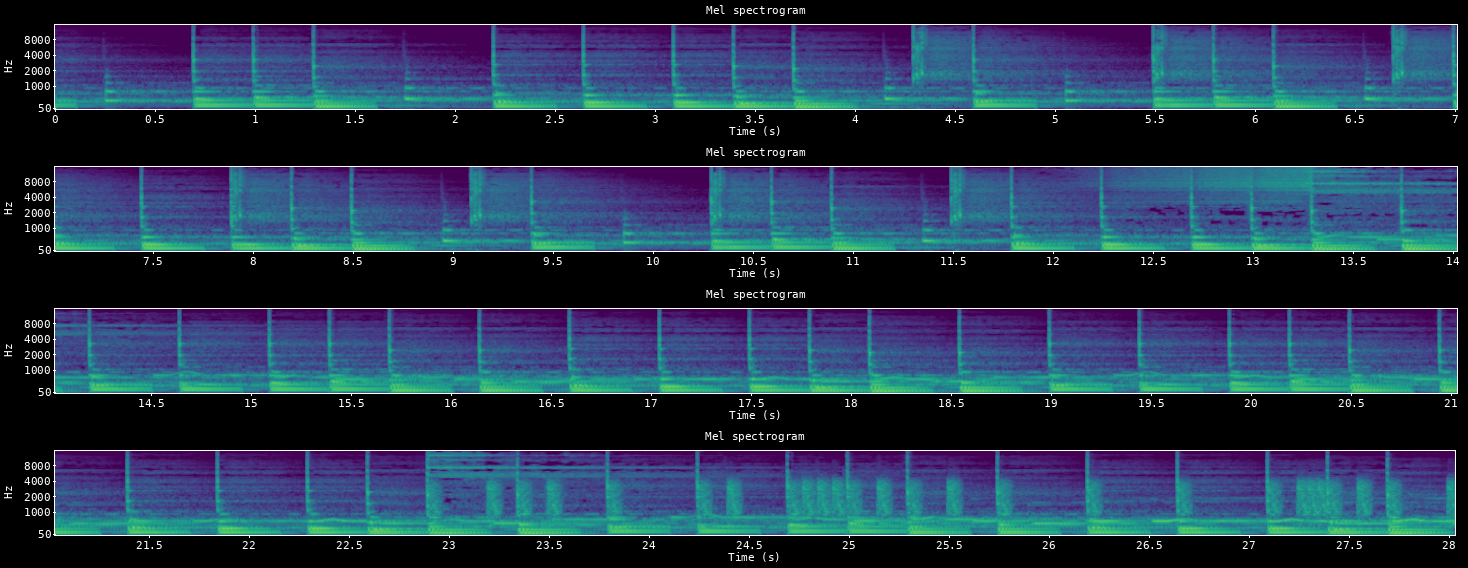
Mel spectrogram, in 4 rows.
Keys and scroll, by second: 15.7 2, 16.3 7, 19.9 2, 20.7 Return.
